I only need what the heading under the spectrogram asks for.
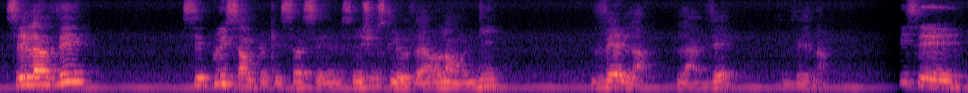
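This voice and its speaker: A man explaining slang terms one by one, repeating each word and pausing with fillers. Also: on the high side, lively intonation, reverberant. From Kinshasa, DR Congo. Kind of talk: casual explanatory talk.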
